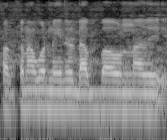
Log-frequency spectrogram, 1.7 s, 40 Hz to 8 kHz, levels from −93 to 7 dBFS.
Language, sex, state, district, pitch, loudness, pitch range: Telugu, male, Andhra Pradesh, Krishna, 125 Hz, -20 LUFS, 120-130 Hz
